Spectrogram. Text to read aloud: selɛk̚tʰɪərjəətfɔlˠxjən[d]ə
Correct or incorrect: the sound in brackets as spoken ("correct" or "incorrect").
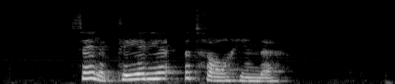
correct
